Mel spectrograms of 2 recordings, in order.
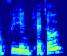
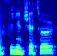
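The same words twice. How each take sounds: First: "fianchetto" slowly, with ch said as k; "fianchetto" with a k, rising at the end; hard "k" pronunciation. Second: "fianchetto" slowly, with ch as in chess; "fianchetto" said with a ch sound; soft "ch" pronunciation. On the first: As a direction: say "fianchetto" as fee-an-KET-o. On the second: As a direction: say "fianchetto" as fee-an-CHET-o. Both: Shown as a demonstration. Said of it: "how do you guys pronounce it".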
